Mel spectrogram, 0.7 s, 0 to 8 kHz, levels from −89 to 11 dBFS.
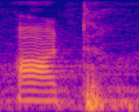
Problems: none marked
